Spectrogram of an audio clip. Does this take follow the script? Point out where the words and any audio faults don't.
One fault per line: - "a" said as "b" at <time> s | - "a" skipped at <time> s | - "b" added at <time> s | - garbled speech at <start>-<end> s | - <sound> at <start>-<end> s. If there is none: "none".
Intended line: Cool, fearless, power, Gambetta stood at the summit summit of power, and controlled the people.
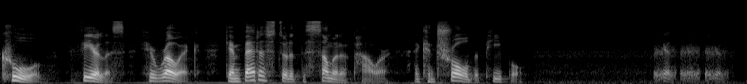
- "power" said as "heroic" at 1.4 s
- "summit" skipped at 3.4 s
- laugh at 6.5-7.3 s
